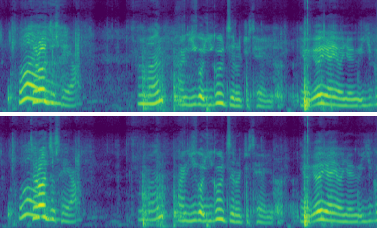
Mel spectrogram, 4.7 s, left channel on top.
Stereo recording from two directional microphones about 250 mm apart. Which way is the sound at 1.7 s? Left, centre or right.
Left.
